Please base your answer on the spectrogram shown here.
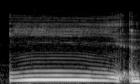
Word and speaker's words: Ei: IE is a long E in German. And EI is pronounced I. And I is also a word, a German word. It means egg.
